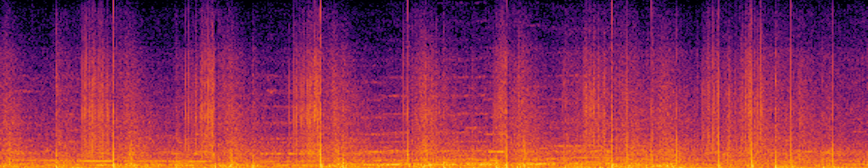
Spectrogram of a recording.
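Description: Fireworks display: a quick, irregular series of sharp bangs and crackles, several a second, with music playing underneath.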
